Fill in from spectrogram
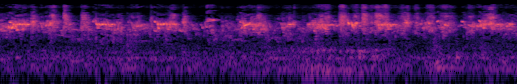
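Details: Chicks feeding, producing a steady stream of piercing little chirps, several callers overlapping in an unbroken high twitter.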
